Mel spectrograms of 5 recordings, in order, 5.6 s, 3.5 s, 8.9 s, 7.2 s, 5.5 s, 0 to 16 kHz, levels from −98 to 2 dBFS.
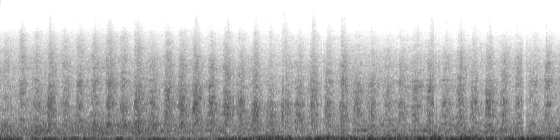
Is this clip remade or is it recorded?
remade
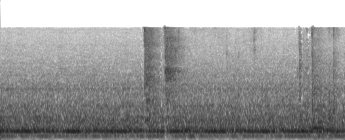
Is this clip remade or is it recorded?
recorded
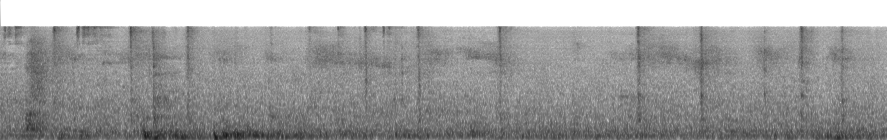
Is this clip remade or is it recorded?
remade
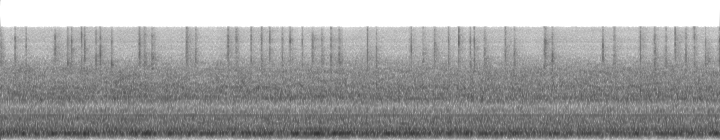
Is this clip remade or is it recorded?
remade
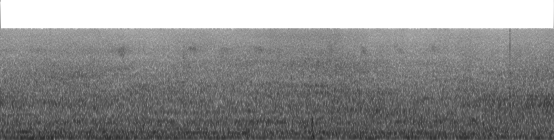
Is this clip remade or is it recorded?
remade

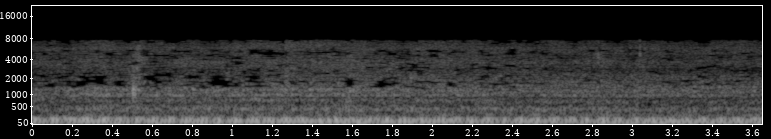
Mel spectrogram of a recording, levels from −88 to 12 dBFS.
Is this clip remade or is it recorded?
recorded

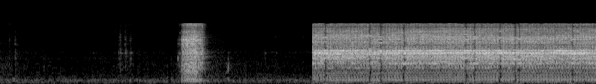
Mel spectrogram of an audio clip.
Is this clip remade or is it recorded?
recorded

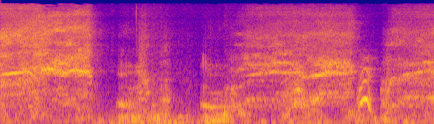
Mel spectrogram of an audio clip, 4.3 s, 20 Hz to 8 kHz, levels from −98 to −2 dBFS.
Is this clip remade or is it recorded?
remade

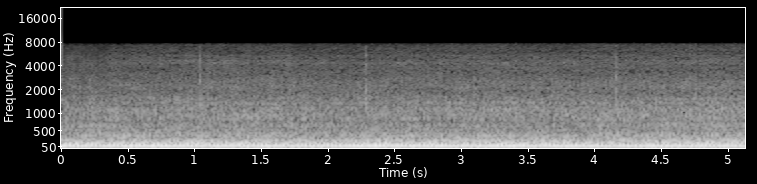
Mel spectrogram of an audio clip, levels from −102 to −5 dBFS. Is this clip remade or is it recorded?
remade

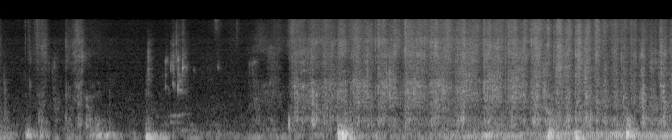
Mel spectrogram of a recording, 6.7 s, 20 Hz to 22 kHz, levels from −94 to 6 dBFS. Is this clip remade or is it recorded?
remade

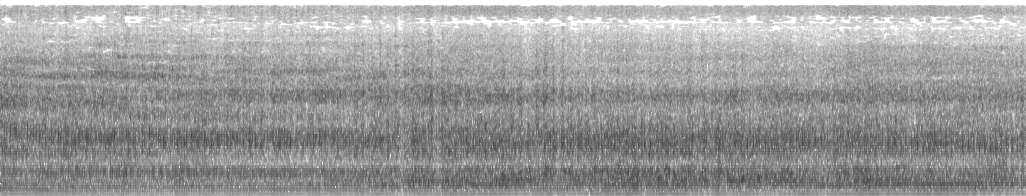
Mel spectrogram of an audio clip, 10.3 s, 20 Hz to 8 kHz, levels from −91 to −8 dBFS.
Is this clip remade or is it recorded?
recorded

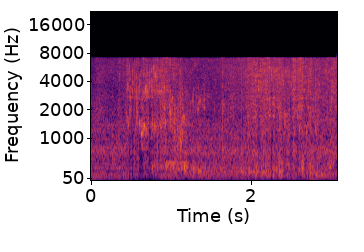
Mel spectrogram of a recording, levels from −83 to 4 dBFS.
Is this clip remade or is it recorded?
recorded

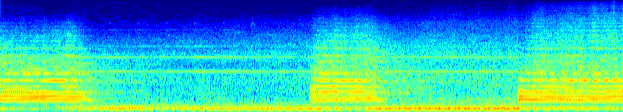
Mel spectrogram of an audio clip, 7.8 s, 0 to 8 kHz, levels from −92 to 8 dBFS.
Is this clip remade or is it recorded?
recorded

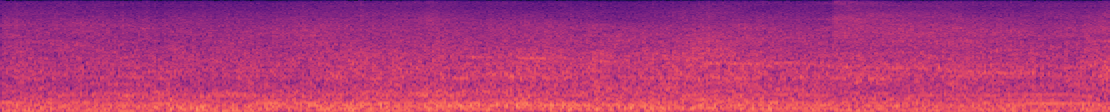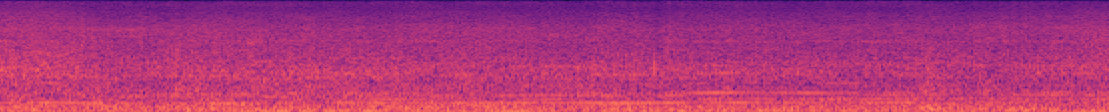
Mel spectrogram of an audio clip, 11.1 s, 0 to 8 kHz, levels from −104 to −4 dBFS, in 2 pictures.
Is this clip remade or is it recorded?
remade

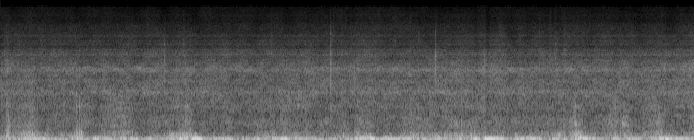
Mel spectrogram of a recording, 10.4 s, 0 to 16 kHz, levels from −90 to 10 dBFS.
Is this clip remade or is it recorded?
remade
